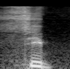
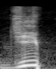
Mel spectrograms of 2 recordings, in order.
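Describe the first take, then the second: First: The word begins with an s sound. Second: The word begins with a j sound. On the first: The speaker calls it right. "এটা সঠিক উচ্চারণ সিপ" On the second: The speaker calls it wrong. "জিপ বলে অনেকেই"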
